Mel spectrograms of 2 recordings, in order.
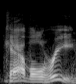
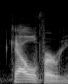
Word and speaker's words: cavalry: Cavalry. Right. Cavalry. Cavalry. Cavalry. Cavalry. Caval. Caval. Cavalry. Cavalry. Calvary. Yeah. But you say calvary when you say it. It's caval cavalry.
